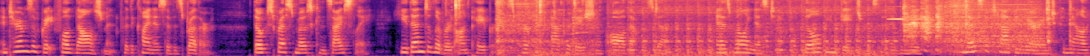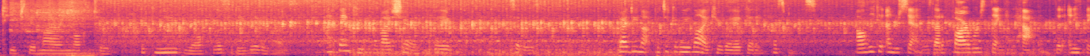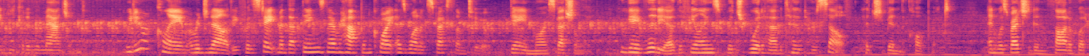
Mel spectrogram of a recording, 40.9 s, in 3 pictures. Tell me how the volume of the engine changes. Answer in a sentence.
The volume of the engine goes down.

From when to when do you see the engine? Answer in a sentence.
The engine can be heard from 5.5 to 40.8 s.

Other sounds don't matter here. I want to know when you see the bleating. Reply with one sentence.
You can't hear the bleating here.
